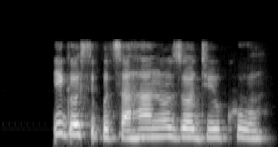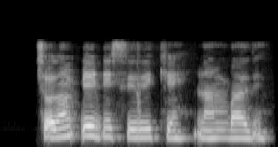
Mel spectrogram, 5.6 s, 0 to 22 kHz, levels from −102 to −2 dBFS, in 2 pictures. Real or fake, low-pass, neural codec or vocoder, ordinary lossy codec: fake; none; codec, 16 kHz, 16 kbps, FunCodec, trained on Chinese and English, 50 frames a second; none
